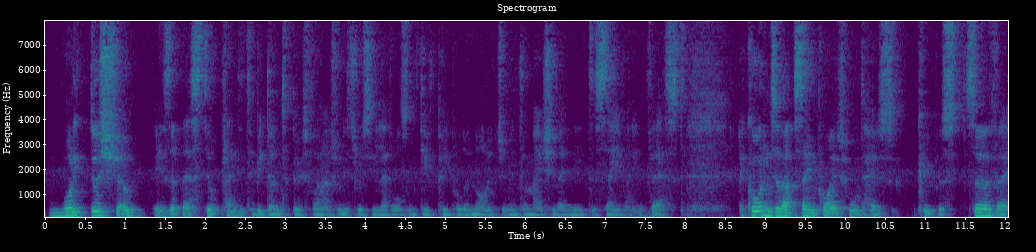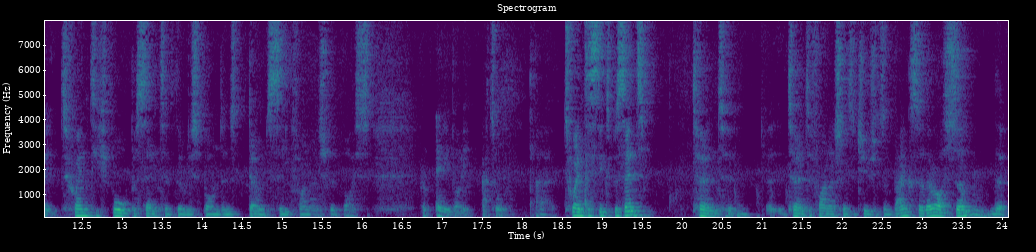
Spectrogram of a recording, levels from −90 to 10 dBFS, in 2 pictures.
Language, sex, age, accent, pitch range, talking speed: English, male, 20-39, British, 105-140 Hz, 160 wpm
